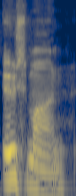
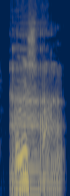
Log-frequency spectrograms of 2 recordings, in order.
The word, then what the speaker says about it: Usman: It's Usman is the pronunciation of his first name. Usman.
